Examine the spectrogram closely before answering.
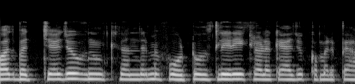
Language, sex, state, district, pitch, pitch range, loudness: Hindi, female, Himachal Pradesh, Shimla, 235 Hz, 225-240 Hz, -17 LUFS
